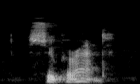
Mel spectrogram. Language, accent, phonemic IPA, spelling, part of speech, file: English, Southern England, /ˌsuːpəɹˈæd/, superadd, verb, LL-Q1860 (eng)-superadd.wav
- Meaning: To add on top of a previous addition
